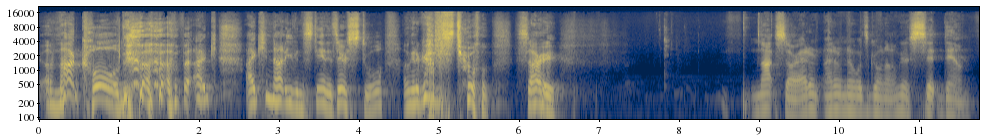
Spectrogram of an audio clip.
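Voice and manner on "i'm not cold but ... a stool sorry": shaky nervous laughing talk; jittery, laughing through nerves; stage fright. Real, not acted. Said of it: "I am shaking right now".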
